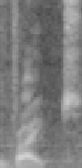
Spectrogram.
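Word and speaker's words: bright: Word I जी एच अगर किसी word के शुरू में आई जी एच आ जाए तो उसमें जीए जो है साइलेंट होगा जैसे ब्राइट फाइट हाइट एंड स्ट्रेट इसमें हमने देखा कि जीए जो है वो साइलेंट है।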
